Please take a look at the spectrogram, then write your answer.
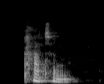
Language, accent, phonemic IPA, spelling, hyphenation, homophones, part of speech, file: English, Southern England, /ˈpæ̞t(ə)n/, pattern, pat‧tern, paten / patten, noun / verb / adjective, LL-Q1860 (eng)-pattern.wav
- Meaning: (noun) Model, example.: 1. Something from which a copy is made; a model or outline 2. Someone or something seen as an example to be imitated; an exemplar 3. A copy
